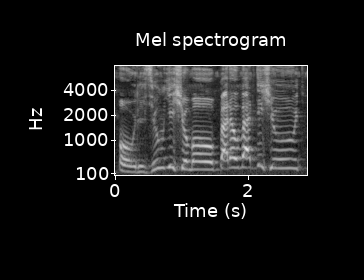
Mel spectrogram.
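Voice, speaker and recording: A man's voice: very high voice, lively intonation, darkish tone, pitched above the performer's own voice. A man voicing an eager pink demon from a magic lamp who talks about himself in the third person. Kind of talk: storybook narration.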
